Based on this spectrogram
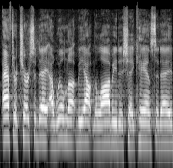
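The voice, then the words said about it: Froggy, hoarse voice. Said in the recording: “my throat a little bit froggy today? ... I have a little cold. ... a little froggy”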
